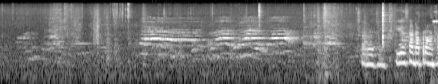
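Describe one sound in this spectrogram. Metal tongs clink and scrape against an iron griddle.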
